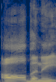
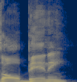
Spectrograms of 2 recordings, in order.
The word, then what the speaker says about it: Albany: uh and uh the it wasn't Albany it was Al Benny yes and it wasn't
